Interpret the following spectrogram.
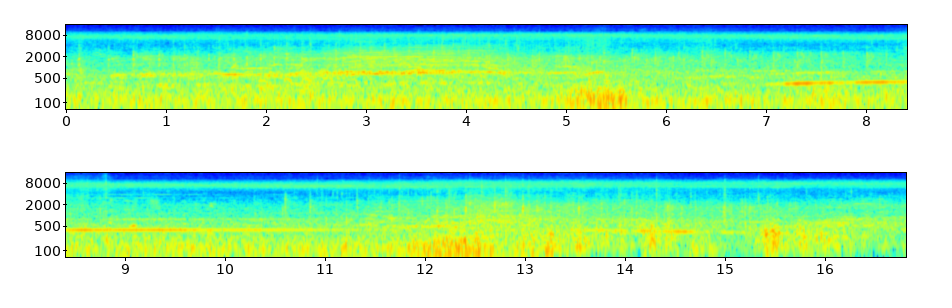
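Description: Indistinct voices talking over a steady outdoor background hiss, with one steady low tone held for about seven seconds, starting about seven seconds in.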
